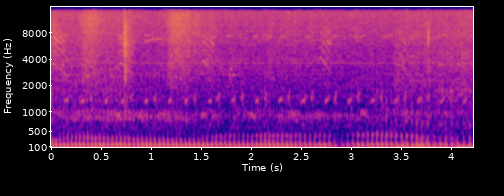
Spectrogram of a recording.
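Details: Mating lion pair, the male approaching a willing but sometimes unkeen lioness: a continuous low rasping growl made of rapid regular pulses, steady for about four seconds with slight rises in loudness.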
